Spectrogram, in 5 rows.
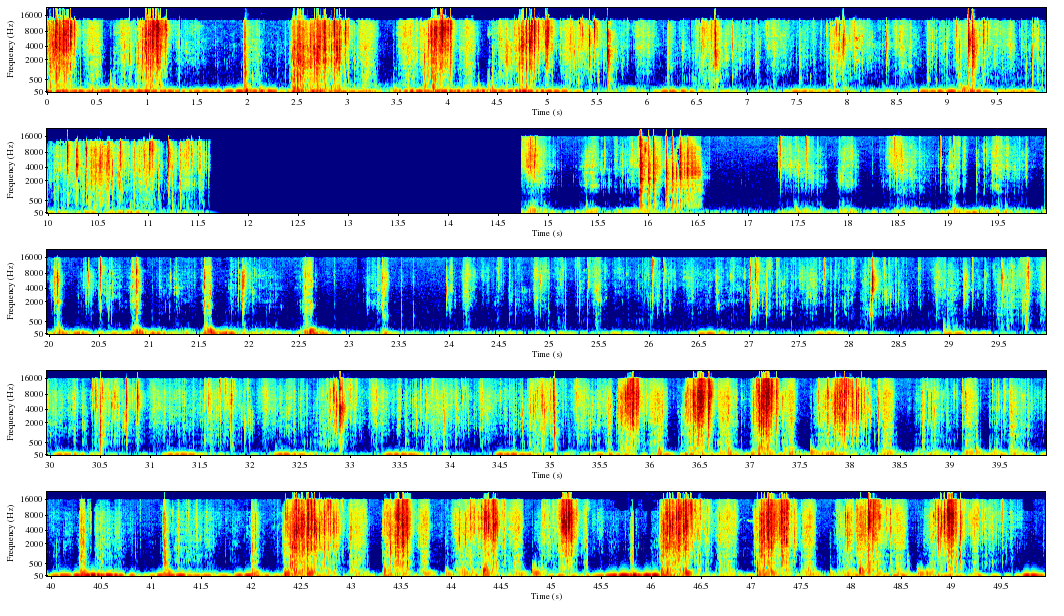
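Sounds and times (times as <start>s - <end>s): slime and ice squeezed by hand: 0.0s - 11.6s, 24.0s - 45.4s, 46.0s - 49.8s.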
